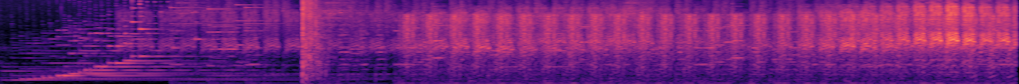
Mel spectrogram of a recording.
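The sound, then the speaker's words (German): Duck quacks from a duck-catching video game where the player must find the ugly duckling, following a rising tonal jingle and one sharp bang, then many rapid quacks over busy, steady game noise. “diese Ente klingt dann so. Das hässliche Entlein.”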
